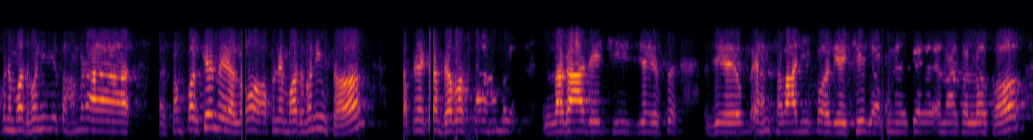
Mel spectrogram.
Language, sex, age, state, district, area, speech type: Maithili, male, 60+, Bihar, Madhubani, urban, conversation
